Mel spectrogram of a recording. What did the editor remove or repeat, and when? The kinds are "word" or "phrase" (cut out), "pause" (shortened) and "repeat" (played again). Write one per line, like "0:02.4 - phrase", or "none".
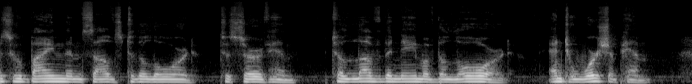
none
